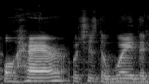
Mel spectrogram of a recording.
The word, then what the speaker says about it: Ojer: the Gods and that they shouldn't be oer but rather oare which is the way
